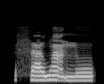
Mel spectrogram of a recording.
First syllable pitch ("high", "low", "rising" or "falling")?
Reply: high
